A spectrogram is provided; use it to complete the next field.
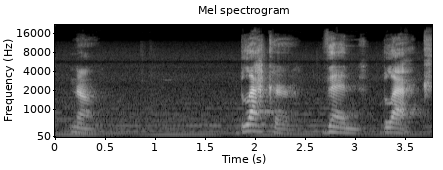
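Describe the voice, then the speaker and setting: A woman talks very slowly. Music can be heard behind her. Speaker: spoken word poet. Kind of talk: spoken word poetry performance.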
